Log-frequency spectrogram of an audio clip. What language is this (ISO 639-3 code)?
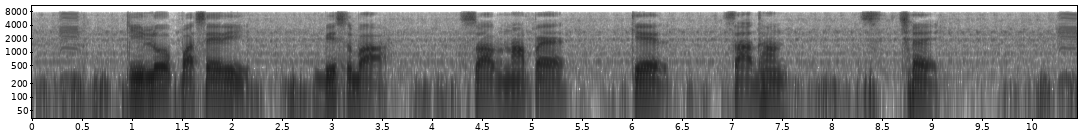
mai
